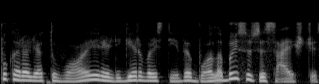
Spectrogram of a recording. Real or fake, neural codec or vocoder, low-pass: real; none; 7.2 kHz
